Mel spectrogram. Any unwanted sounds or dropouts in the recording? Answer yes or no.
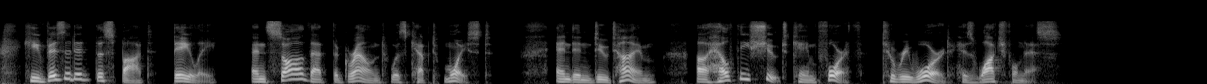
no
